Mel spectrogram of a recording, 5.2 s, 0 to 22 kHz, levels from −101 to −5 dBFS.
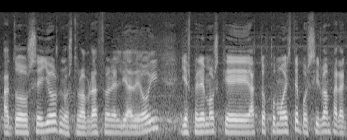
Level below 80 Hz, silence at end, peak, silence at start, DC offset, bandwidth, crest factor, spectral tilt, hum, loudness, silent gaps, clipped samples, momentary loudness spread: -62 dBFS; 0 s; -4 dBFS; 0 s; under 0.1%; 16 kHz; 18 dB; -4 dB/octave; none; -22 LUFS; none; under 0.1%; 6 LU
